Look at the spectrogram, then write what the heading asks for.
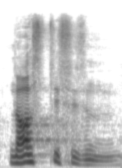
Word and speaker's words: Gnosticism: 근데 이제 그노스티시즘이라는 단어를 영어로 이렇게 보면은, 영어에서 이렇게 얘기할 때는 G자가 묵음이에요. 처음에 G자가. 그래서 Gnosticism 그렇게 이야기를 합니다.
